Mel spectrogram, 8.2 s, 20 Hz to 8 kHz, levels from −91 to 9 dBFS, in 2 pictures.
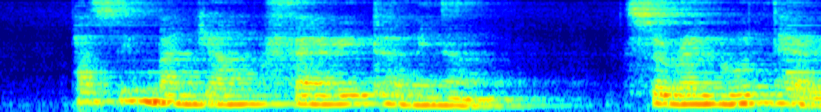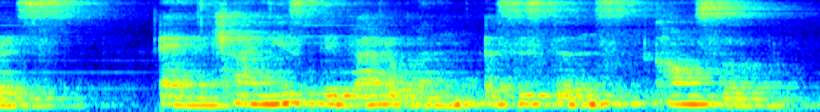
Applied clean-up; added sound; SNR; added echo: neural separator model SepFormer DNS4.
